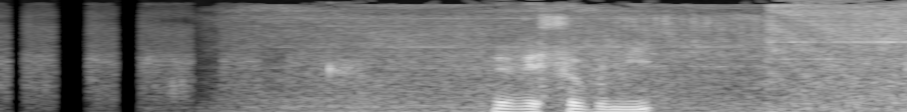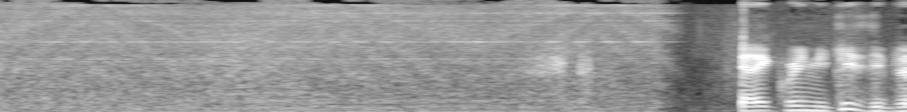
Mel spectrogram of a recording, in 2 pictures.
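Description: A small spaceship flies with a rushing hum.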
